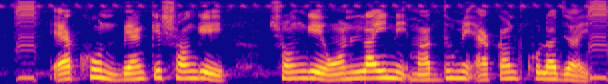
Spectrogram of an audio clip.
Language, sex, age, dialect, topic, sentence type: Bengali, female, 25-30, Northern/Varendri, banking, statement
